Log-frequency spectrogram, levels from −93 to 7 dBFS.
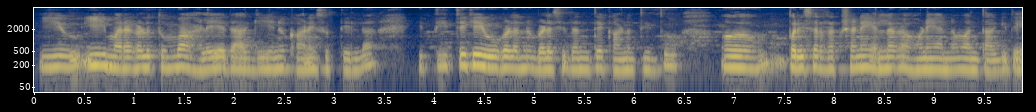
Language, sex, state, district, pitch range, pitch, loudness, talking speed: Kannada, female, Karnataka, Belgaum, 160-180 Hz, 170 Hz, -19 LUFS, 105 wpm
